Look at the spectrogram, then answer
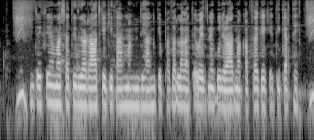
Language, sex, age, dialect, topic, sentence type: Chhattisgarhi, male, 18-24, Western/Budati/Khatahi, agriculture, statement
